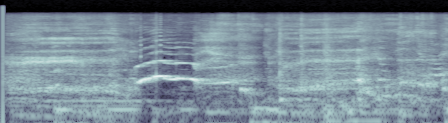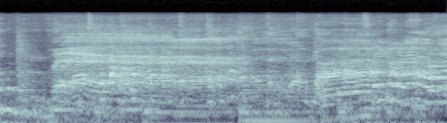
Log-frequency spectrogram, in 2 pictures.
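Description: Long, low, rumbling voiced belches heard over background music.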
